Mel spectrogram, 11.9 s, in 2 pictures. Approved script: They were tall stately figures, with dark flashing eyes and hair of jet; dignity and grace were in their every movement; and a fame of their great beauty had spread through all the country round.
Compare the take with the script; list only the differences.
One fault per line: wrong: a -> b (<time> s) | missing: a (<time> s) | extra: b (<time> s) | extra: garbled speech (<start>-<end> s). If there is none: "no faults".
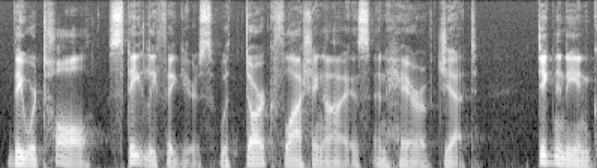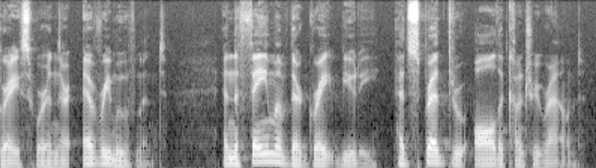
wrong: a -> the (8.3 s)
